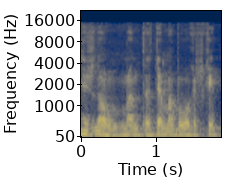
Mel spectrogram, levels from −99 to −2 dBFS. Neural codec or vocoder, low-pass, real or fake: none; 14.4 kHz; real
